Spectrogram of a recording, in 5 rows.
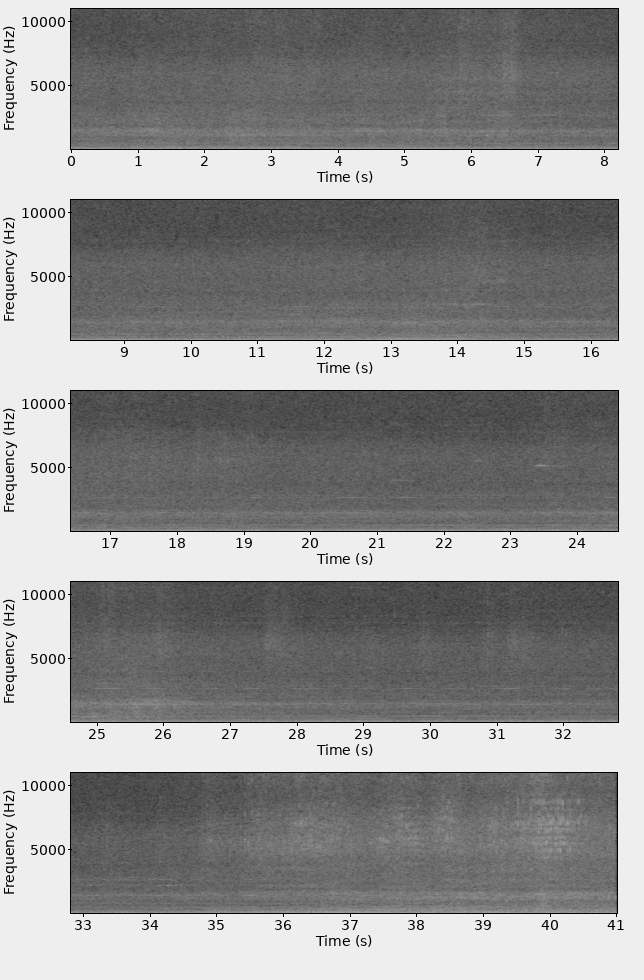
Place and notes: Nanzih District, Kaohsiung - Traffic Noise
Traffic Noise, Sony PCM D50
